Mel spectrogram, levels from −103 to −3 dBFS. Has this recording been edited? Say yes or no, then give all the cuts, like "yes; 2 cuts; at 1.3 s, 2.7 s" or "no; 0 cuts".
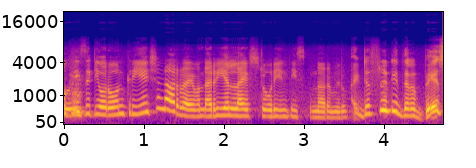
yes; 1 cut; at 3.7 s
